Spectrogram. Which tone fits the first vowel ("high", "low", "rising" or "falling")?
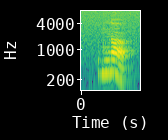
high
